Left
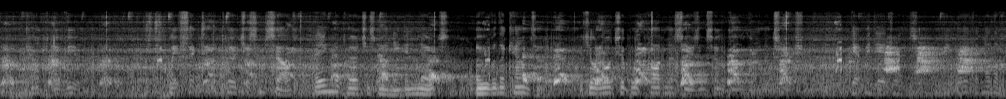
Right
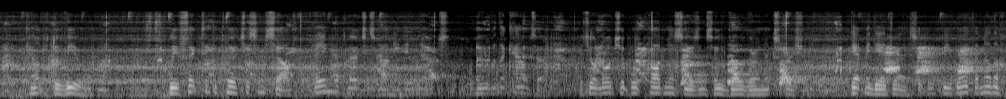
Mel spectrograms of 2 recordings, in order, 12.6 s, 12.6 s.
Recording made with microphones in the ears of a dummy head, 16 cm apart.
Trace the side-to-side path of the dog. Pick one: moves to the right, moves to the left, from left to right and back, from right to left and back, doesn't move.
moves to the right.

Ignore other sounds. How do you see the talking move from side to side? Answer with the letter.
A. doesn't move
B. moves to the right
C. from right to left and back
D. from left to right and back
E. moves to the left
C.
